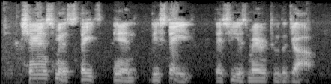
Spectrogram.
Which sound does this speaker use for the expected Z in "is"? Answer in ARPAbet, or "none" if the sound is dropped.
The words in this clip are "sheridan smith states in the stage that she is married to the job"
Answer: Z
